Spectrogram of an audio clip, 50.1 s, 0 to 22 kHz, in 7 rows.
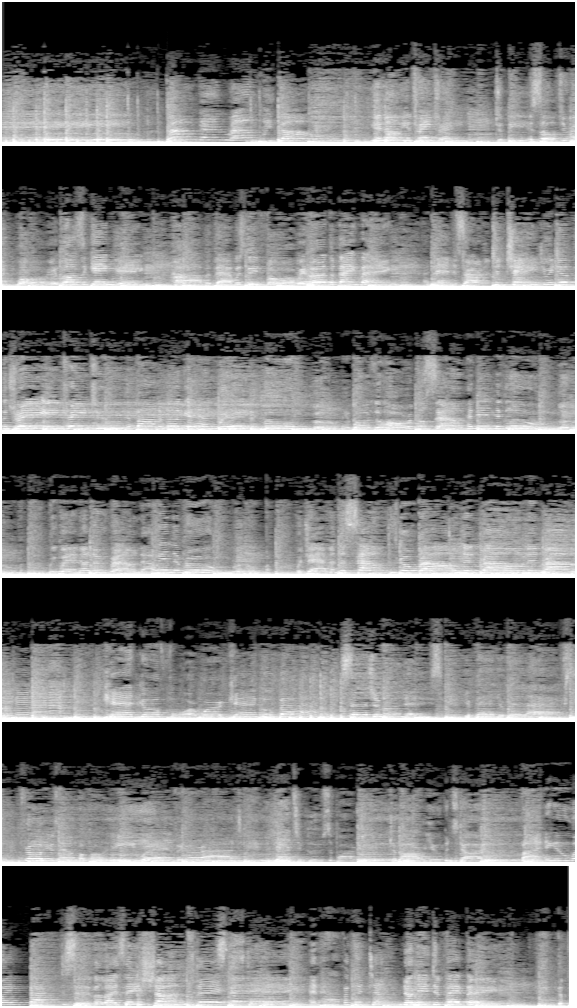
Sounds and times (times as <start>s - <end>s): Female singing: 0.0s - 3.9s, 4.6s - 28.8s, 29.9s - 49.3s
Music: 0.0s - 50.0s.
